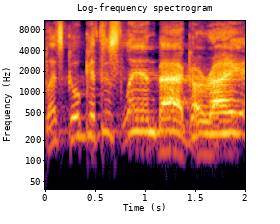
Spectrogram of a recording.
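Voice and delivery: high-pitched imitation of eager allies; mock rallying cry. Voices kings rallying each other.

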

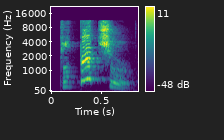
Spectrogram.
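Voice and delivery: high-pitched mascot cry; Pikachu. Acted. Fan mocking the cartoon's repetitive creature, high Pikachu voice. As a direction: squeak out the creature's own name. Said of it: "Pikachu just being like".

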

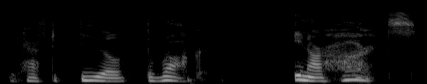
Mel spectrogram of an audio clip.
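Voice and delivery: very soft, earnest hush; hushed, slowing, heartfelt plea; tender near-whisper. Acted. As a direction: breathe it like an intimate confession. Hand on heart, tender moment.

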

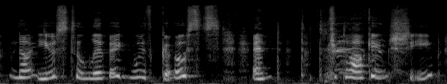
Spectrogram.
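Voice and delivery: high stammering weepy voice; tearful high whine. Acted. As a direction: sob through the stammer. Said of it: "And she says".

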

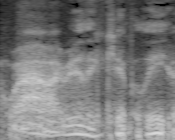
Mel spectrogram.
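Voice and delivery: breathless awed whisper; hypnotized whisper. Retold or imitated. Meditator lost in a spiralling thought, whispering in awe. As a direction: hush it out, spellbound by a thought. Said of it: "I'm like".

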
